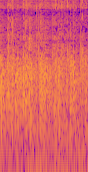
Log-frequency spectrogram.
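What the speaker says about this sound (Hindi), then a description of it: "सर के लिए जोरदार तालियां हो जाए" Steady audience clapping in honour of a speaker at a gathering, a dense even patter of many hands with no voices over it.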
